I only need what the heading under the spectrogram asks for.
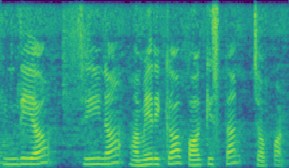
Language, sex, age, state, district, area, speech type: Tamil, female, 18-30, Tamil Nadu, Kallakurichi, urban, spontaneous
